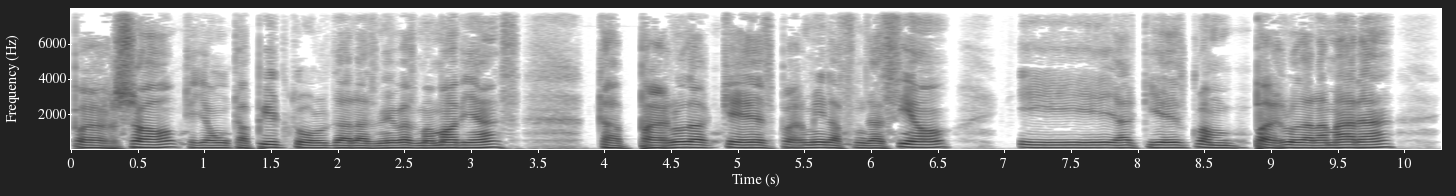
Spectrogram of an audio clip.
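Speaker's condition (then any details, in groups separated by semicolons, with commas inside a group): Down syndrome; congenital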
